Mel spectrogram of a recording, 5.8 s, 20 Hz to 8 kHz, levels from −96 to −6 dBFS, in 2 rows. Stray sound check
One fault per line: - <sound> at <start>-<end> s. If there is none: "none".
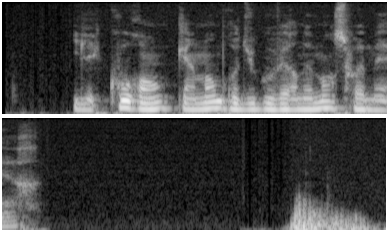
none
